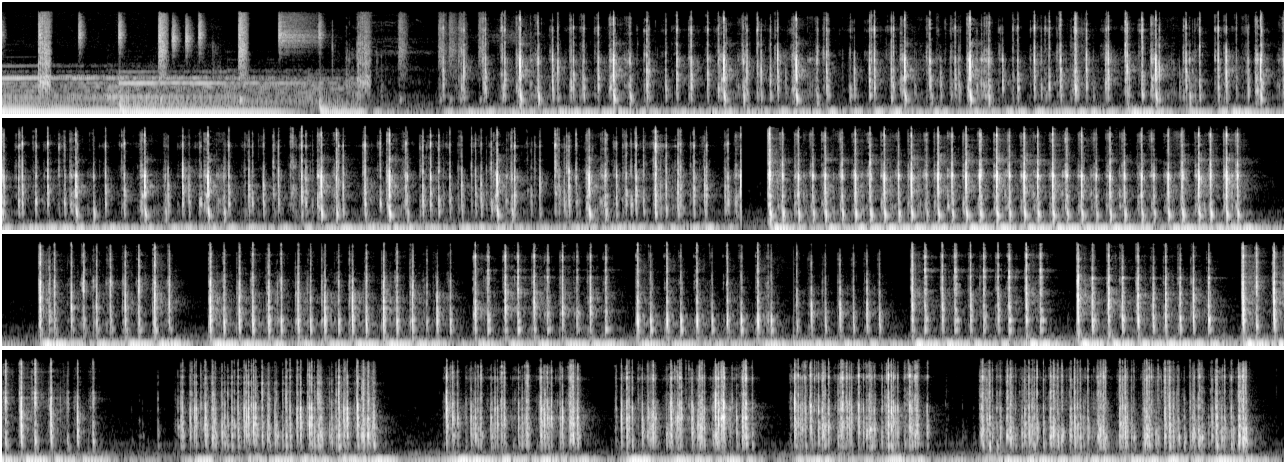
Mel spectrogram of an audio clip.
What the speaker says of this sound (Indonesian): berikut adalah sound test terakhir dari seluruh modifikasi tadi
